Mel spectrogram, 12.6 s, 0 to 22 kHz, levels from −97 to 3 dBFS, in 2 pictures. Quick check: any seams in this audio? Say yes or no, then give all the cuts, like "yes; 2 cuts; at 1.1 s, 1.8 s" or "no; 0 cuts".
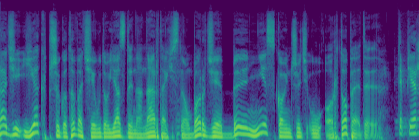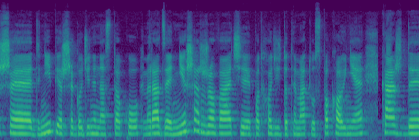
no; 0 cuts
